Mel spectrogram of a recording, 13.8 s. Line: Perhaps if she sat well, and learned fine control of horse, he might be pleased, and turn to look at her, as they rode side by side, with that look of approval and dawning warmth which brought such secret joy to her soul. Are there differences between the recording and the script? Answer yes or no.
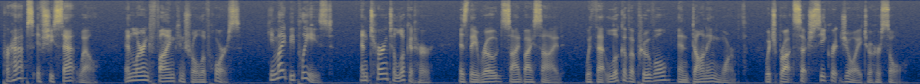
no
